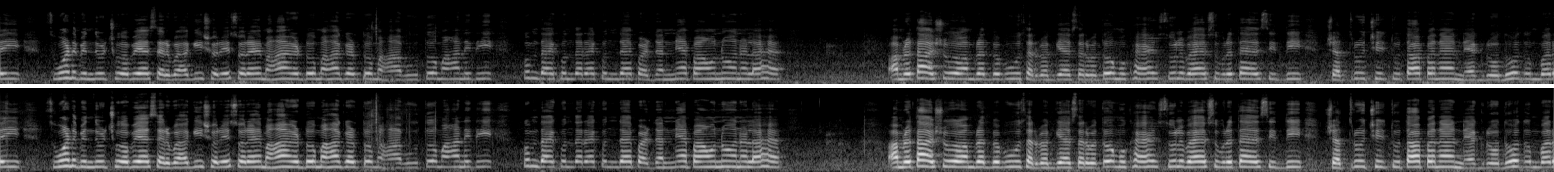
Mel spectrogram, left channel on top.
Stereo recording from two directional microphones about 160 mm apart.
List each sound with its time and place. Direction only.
0.0 s speech: 40° right (ahead or behind)
1.5 s speech: centre (ahead or behind)
2.0 s speech: 40° right (ahead or behind)
3.8 s a woman's voice: 60° right (ahead or behind)
8.9 s a woman's voice: 55° right (ahead or behind); by 15.5 s 85° right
